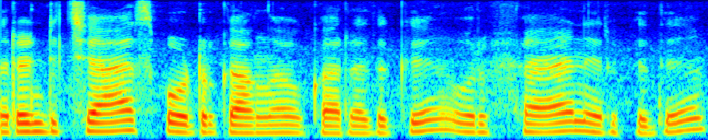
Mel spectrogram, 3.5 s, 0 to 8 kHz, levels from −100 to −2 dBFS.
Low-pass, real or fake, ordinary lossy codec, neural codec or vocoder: none; real; none; none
